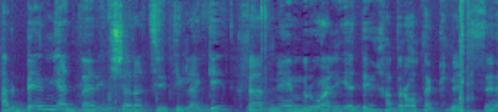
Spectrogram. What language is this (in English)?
Hebrew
